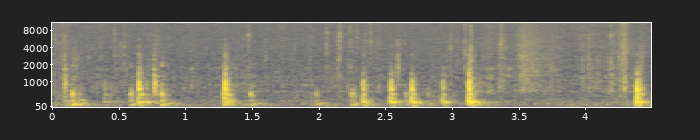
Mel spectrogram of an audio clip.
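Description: Irregular creaks and knocks from a screw-handled bar clamp being worked down onto a stack of tiles, about ten in four seconds, with no steady rhythm.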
